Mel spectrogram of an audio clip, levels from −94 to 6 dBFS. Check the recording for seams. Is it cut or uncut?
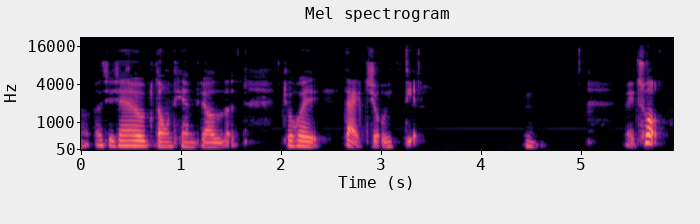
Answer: uncut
